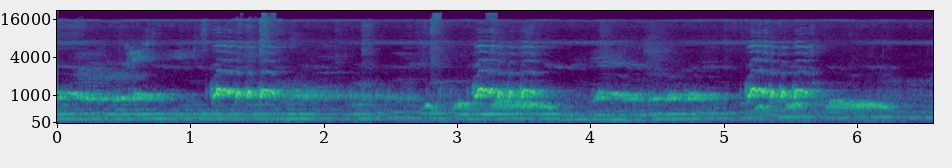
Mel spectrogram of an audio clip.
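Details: Local wild zebra dove with a thick, loud, tightly spaced song, used as a master for untrained doves: rhythmic trilled cooing phrases recurring roughly every two seconds, each sliding into lower rounded notes, over a steady low drone.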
